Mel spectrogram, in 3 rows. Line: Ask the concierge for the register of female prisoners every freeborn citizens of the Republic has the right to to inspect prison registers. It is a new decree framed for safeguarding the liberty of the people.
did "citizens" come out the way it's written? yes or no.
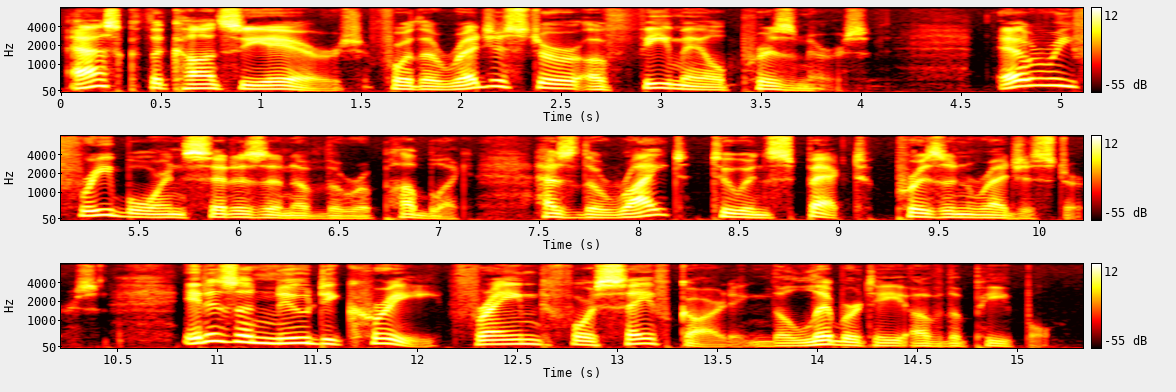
no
